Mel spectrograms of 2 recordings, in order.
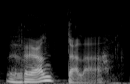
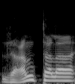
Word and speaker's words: Rantala: Und auf dem Song gleich, den wir einspielen, hört ihr auch Iro Rantala. – Das klingt, wenn ich es nicht zu westfälisch ausgesprochen habe, nicht Spanisch, sondern Finnisch. Und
